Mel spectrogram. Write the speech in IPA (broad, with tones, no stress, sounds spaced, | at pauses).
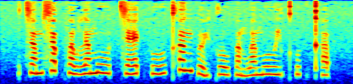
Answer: t͡s ɐ˨˧ m s ɐ˥ p̚ f ɐ˨ w l ɐ˨˧ m w uː˨ t̚ t͡s ɛː˨˥ k̚ h uː˨˥ kʰ ɐ˥ ŋ p ɵ˨˩ ɥ k o˨ w p ɐ˨˩ m w ɐ˨˧ m w uː˨ j kʷʰ ɪ˧ k̚ t̪ʰ ɐ˧ p̚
